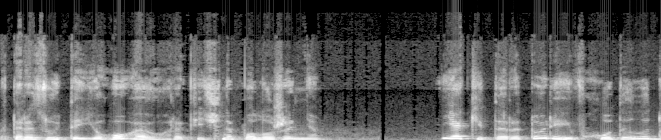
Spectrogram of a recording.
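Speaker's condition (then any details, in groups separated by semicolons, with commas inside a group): No condition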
